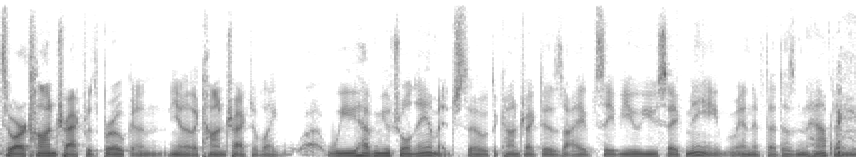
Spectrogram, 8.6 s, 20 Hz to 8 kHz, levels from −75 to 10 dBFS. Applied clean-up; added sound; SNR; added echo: none; none; none; none.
